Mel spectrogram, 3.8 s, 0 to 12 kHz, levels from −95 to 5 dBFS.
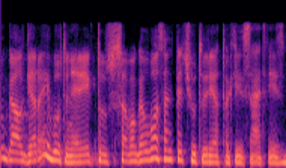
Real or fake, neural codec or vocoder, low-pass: real; none; 7.2 kHz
